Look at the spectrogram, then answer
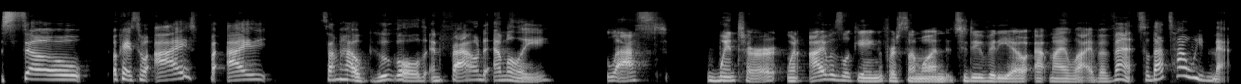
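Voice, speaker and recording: A woman's voice: lowish voice, lively intonation, a little slow, vocal fry, sharp tone, no room sound, studio quality. A woman hosting a podcast, chatting informally in a casual, conversational interview. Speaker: podcast host, coach.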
